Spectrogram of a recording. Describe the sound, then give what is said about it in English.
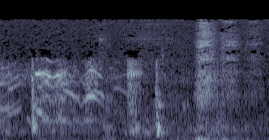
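Air squeaks and wheezes out of a deflating football in a series of short, uneven bursts, with thin whistling tones and a louder breathy hiss toward the end. No one speaks. “Is air coming out of a football?”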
